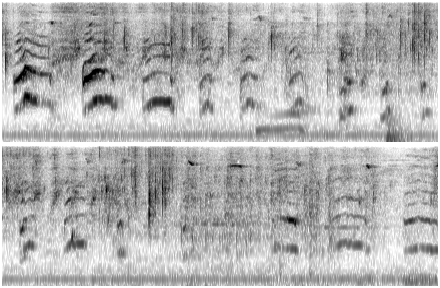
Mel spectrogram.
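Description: Puppy whimpering in short, high, repeated cries about two a second, loudest in the first second and fainter after, with water splashing and trickling in a plastic bucket as the puppy is rinsed.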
